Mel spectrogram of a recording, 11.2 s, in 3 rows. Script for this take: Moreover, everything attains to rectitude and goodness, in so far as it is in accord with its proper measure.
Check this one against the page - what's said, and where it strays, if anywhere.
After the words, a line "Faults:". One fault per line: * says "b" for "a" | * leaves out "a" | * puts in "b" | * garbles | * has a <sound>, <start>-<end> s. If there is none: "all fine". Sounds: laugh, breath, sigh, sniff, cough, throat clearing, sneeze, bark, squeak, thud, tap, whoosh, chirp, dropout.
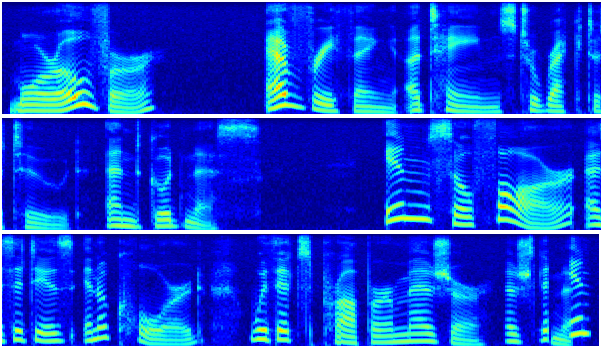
Moreover, everything attains to rectitude and goodness, in so far as it is in accord with its proper measure. [garbled]
Faults:
* garbles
